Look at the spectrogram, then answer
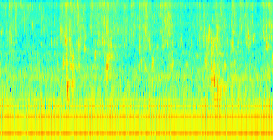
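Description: Tap water trickling and splashing steadily while canning jar rings are washed in a kitchen sink, a continuous close dribble with small splatters throughout.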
